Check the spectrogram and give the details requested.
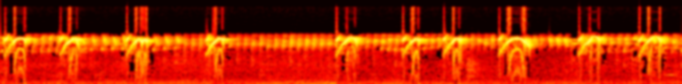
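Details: Lure song of an Asian pied starling, meant to provoke fighting: bright whistled notes that arc up then drop steeply, repeated roughly once a second over ten seconds, with a brief gap near the middle.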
